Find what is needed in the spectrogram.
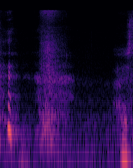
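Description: A person's breathy gasp lasting about half a second, just after a brief voiced sound. Speech picks up again near the end.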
